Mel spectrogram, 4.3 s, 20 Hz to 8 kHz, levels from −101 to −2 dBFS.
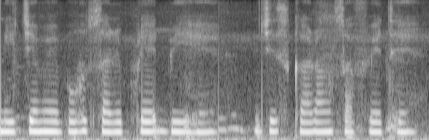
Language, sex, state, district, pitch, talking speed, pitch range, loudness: Hindi, female, Arunachal Pradesh, Papum Pare, 210 Hz, 140 wpm, 205-220 Hz, -15 LUFS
